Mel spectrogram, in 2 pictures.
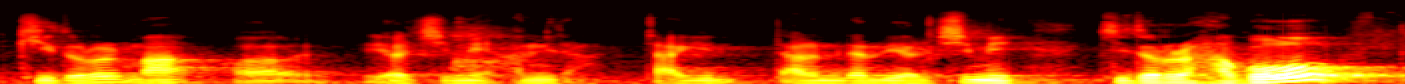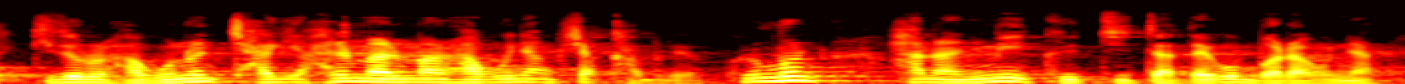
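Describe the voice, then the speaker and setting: A male pastor preaching a sermon, dropping to quiet murmurs and rising to shouted pleading as he acts out prayers. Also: mid-range voice, animated, fairly quick, hardly any pauses, in a large hall.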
